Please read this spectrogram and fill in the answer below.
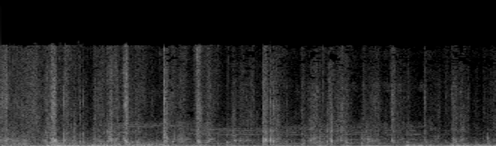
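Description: Horse hooves clip-clopping at a walk, an uneven run of hoof strikes about three a second, used as a radio-drama sound effect.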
